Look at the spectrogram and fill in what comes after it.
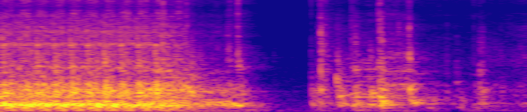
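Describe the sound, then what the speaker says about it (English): A sewing machine stitches a seam across a quilt block for a rainbow sampler, a close, fast, even whirring run that stops, then a brief second burst of stitching after a short pause. "we will sew that seam across"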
